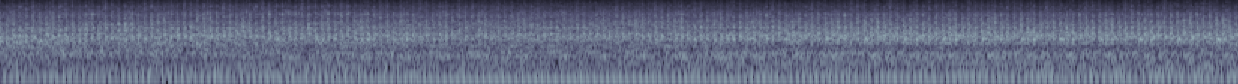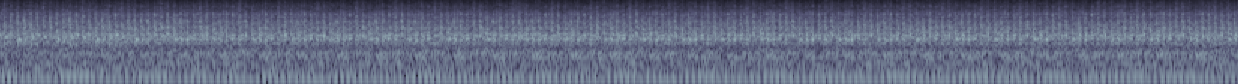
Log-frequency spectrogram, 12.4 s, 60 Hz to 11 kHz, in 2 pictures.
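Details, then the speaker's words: 5.9L Cummins diesel from an abandoned Dodge: even, regular diesel clatter at a steady idle with no misses or knocks, turbo audible; a smooth, healthy diesel idle. "smooth, ain't it? I mean, for a diesel, they're always kind of noisy and vibrate a lot anyways. turbo sounds good too."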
